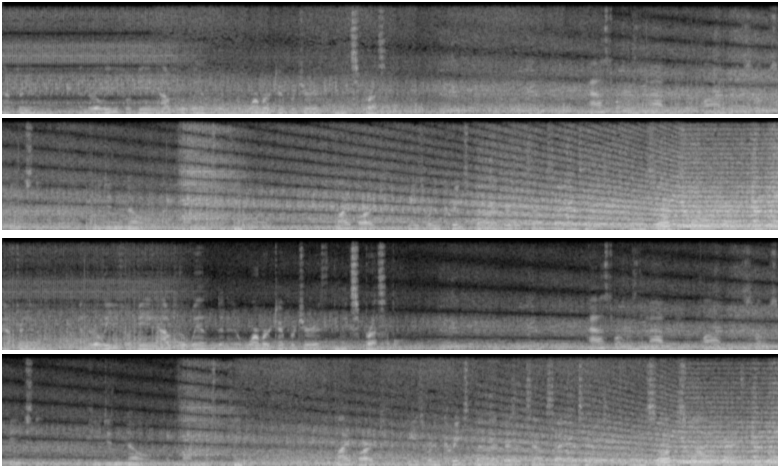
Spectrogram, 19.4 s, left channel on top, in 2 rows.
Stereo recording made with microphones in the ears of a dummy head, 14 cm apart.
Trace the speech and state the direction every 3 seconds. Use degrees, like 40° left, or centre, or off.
10° right, centre, 20° left, 20° left, centre, 10° right, 10° right.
